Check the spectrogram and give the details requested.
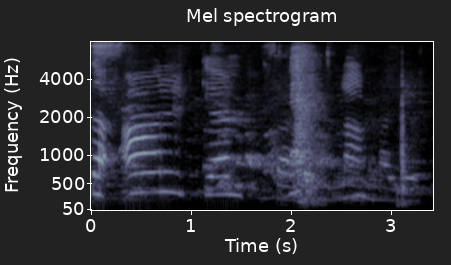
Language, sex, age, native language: Icelandic, female, 8, Icelandic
